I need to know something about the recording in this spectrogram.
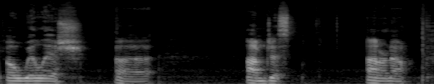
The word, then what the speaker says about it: Awilix: Like, I'm an Awilix sayer, even though it's technically Awilish.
